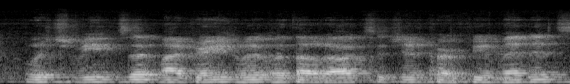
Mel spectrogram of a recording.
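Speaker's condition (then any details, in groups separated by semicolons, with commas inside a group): Brain injury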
